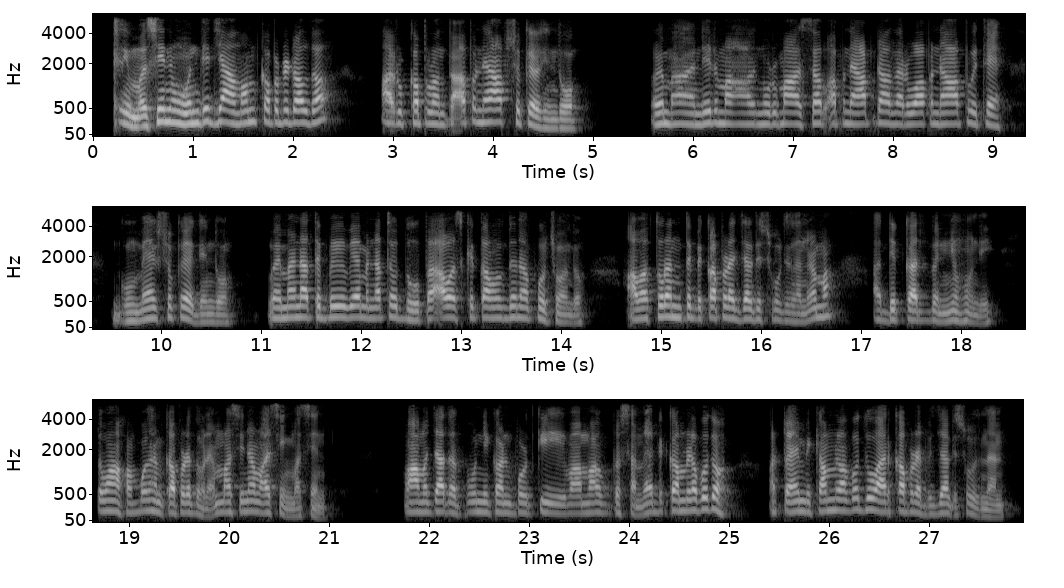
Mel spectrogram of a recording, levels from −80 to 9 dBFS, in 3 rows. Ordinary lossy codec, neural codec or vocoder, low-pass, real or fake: none; codec, 16 kHz, 0.8 kbps, ZipCodec; 5.4 kHz; fake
